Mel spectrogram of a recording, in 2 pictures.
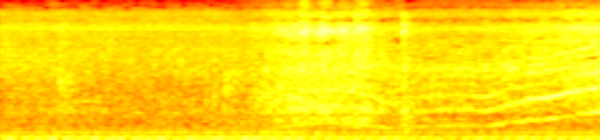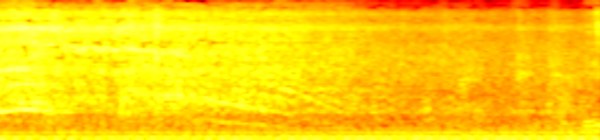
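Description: Corded electric drill boring out a hole in a steel door-hinge plate to widen it. The motor runs with a steady low hum, and in the middle of the cut the bit squeals on the metal, rising and falling in pitch.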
